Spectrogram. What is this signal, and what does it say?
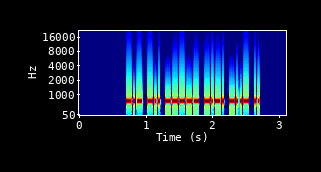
Morse code, heard as a keyed tone, about 46 wpm, 700 Hz. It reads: KD0CXI
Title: USA Call Signs - 2x Character Spacing - 45wpm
